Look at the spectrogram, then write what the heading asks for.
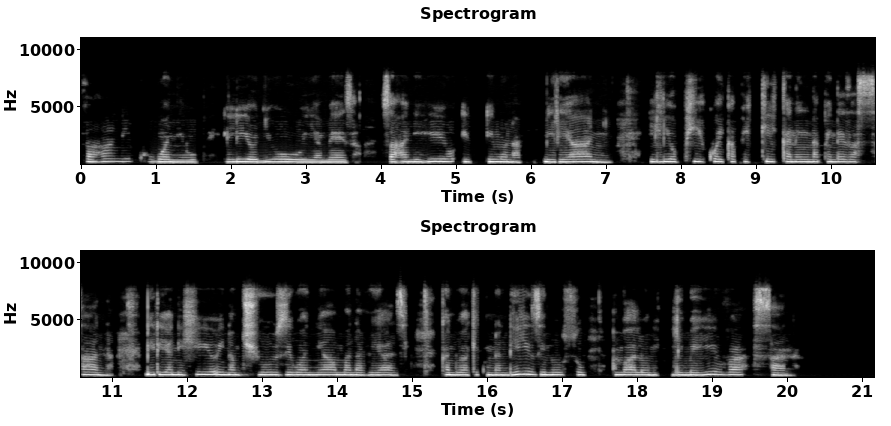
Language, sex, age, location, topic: Swahili, female, 18-24, Mombasa, agriculture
